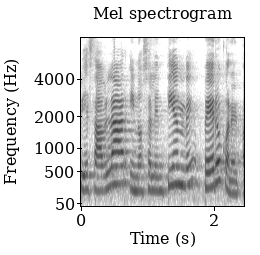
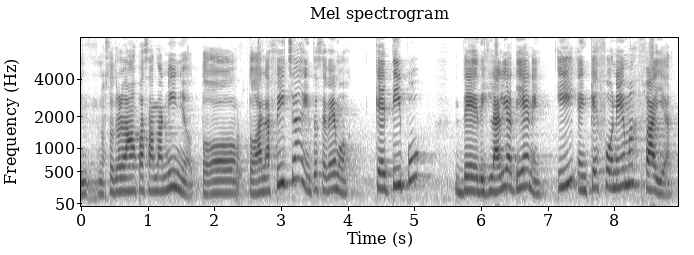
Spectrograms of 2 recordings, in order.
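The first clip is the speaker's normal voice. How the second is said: ordinary delivery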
